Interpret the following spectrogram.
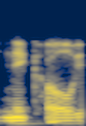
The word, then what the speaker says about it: Nikol: Hi, yes, my name is Nikol, yeah.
